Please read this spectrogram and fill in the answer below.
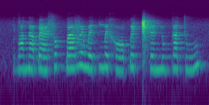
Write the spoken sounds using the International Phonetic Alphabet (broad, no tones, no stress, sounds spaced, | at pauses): dˤ æ n a ɓ æ s ɔ ɡ͡b a v ɛ w ɛ t ŋ͡m ɛ x ɔ ɓ ɛ ǁʰ ɛ n u ɡ a t u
